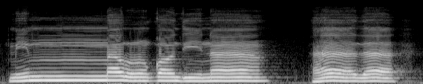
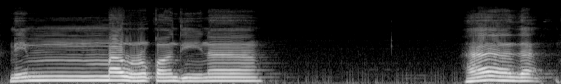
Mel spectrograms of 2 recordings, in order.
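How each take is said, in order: First: There is a very short break before hadza. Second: There is a long break before hadza. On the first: The speaker calls it right. "segitu doang" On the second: The speaker calls it wrong. "kelamaan itu"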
